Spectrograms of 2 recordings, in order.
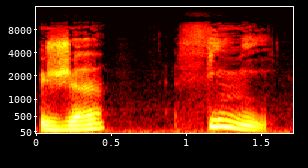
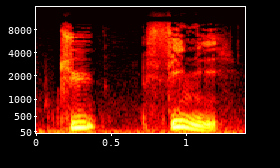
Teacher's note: Tu finis. So ES as well, like we had for je. So same way to pronounce it as well. You don't pronounce the final S.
